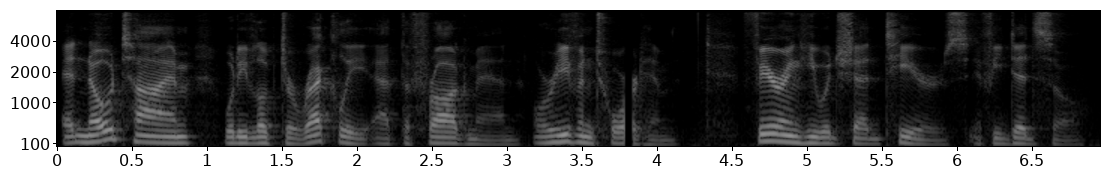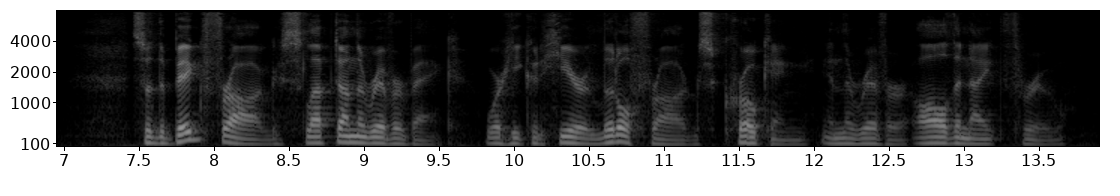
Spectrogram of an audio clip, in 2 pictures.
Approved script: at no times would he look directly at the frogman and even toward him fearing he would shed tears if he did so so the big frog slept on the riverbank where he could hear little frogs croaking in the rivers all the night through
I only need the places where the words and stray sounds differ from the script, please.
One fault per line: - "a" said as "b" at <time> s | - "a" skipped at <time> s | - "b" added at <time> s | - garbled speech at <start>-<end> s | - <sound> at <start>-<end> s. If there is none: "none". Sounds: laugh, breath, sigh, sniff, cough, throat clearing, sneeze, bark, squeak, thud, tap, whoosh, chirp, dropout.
- "times" said as "time" at 0.4 s
- "and" said as "or" at 3.1 s
- dropout at 3.8-3.8 s
- "rivers" said as "river" at 12.2 s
